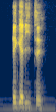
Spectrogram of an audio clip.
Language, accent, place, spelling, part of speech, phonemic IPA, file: French, France, Lyon, égalités, noun, /e.ɡa.li.te/, LL-Q150 (fra)-égalités.wav
- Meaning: plural of égalité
